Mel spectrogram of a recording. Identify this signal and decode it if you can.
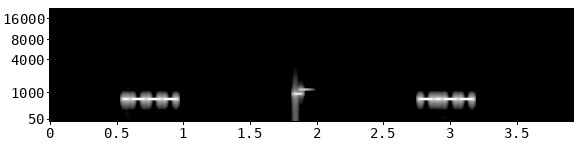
Morse code, heard as a keyed tone, about 40 wpm, 700 Hz. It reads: J Y
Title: Single Letter-Number 40wpm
